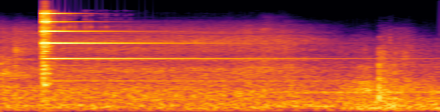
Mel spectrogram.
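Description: A bell struck once: a bright, high ding that rings and fades away over about a second and a half.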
